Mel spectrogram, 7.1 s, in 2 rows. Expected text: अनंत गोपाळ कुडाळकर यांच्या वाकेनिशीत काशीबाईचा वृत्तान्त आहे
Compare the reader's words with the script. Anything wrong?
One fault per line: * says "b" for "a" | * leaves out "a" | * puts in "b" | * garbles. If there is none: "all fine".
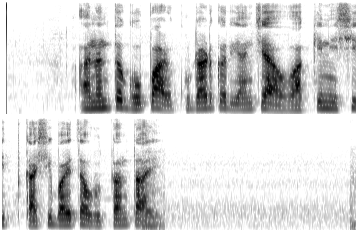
all fine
